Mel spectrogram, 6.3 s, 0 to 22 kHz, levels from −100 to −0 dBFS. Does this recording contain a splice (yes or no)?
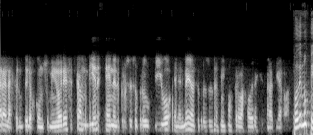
yes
